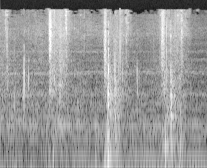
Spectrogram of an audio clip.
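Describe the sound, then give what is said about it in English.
Footsteps cross a room in a house toward a staircase: a few slow, heavy thudding steps with low thunks, one landing louder than the rest, and no talk. “He walks first across the room to the kitchen, looks through some of the adjacent doors, and then finally looks towards the staircase. Damn it! And he starts walking towards the stairs.”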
